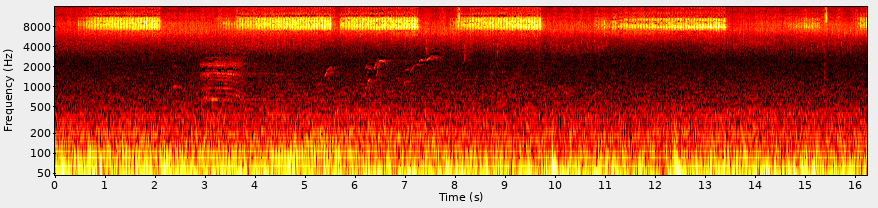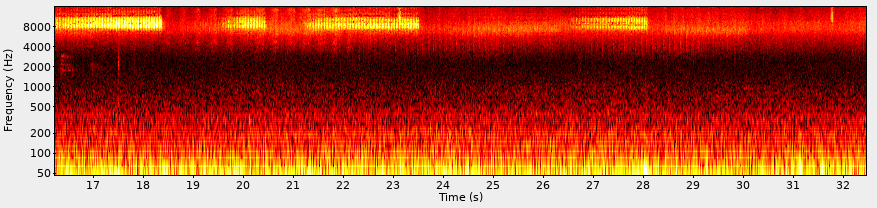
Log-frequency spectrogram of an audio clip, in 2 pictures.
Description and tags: Louka cvrcci-Meadow with crickets
crickets, day, Meadow, sheep, summer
